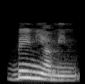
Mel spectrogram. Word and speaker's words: বেনিয়ামিন: তালিকাও প্রকাশ করা হয়েছে বেঞ্জামিন নামটিকে আরবিতে উচ্চারণ করা হয় বেনিয়ামিন ইসলাম ধর্মের নবী হযরত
